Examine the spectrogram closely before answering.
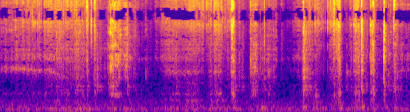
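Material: Soap.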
